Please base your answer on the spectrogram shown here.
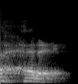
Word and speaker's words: headache: Outra frase interessante, I have a headache. I have a headache. Então, tenho dor de cabeça. Okay? Tenho dor de cabeça. I have a headache. E temos dois H's que temos que os pronunciar.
